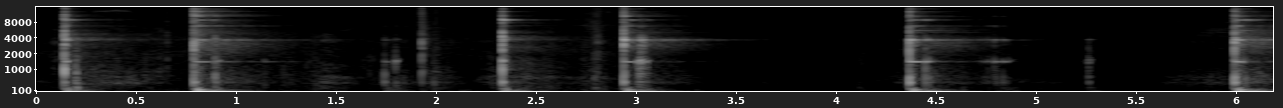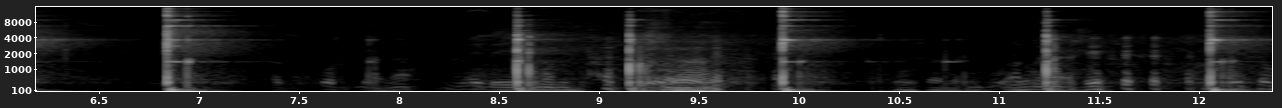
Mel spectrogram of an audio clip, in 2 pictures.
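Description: A bayong-shaped stone being struck and broken, sharp ringing clinks of hard impacts repeated irregularly about a dozen times, close and clear, with brief low voices between some strikes.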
